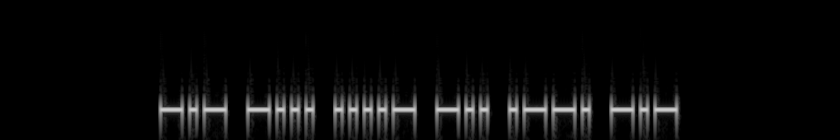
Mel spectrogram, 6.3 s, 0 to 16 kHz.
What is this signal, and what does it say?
Morse code, heard as a keyed tone, about 22 wpm, 700 Hz. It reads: KB4DPK
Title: USA Call Signs - 6 Characters - 2x Character Spacing - 22wpm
